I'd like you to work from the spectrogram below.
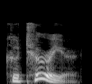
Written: couturier

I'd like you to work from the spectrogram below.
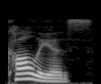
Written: callias

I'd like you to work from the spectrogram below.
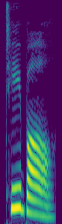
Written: t-ball

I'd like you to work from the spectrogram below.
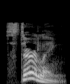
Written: sterling

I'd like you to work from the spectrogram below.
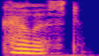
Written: callused

